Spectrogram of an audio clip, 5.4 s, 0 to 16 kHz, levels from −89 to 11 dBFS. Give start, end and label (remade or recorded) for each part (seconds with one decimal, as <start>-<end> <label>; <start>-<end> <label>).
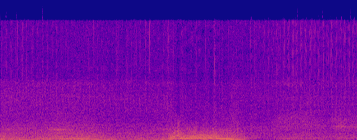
0.0-1.1 recorded; 1.1-4.2 remade; 4.2-5.4 recorded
